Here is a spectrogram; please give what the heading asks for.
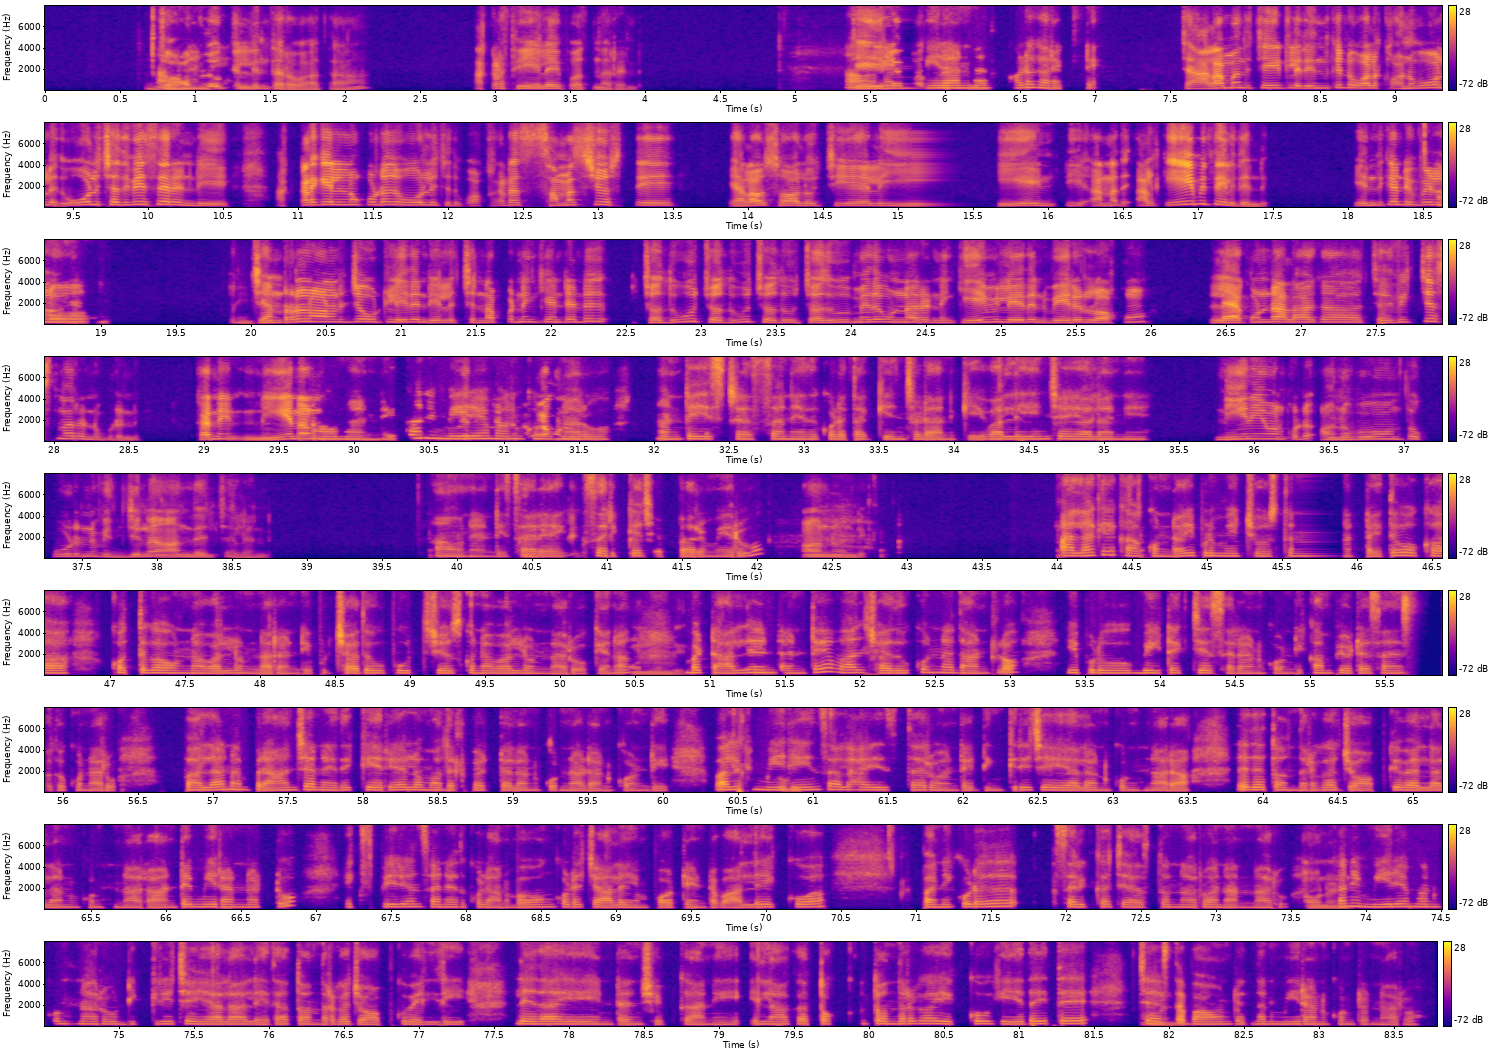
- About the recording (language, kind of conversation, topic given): Telugu, podcast, విద్యలో అధికారిక డిగ్రీలు, పని అనుభవం—ఇవ్వరిలో ఏది ఎక్కువ ప్రాధాన్యం అని మీకు అనిపిస్తుంది?
- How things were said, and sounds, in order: other background noise; distorted speech; in English: "ఓన్లీ"; in English: "ఓన్లీ"; "అక్కడ" said as "ఒక్కడ"; in English: "సాల్వ్"; tapping; in English: "జనరల్"; static; in English: "బట్"; in English: "బీటెక్"; in English: "కంప్యూటర్ సైన్స్"; in English: "జాబ్‌కి"; in English: "ఇంపార్టెంట్"; sniff; in English: "జాబ్‌కి"; in English: "ఇంటర్న్‌షిప్"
